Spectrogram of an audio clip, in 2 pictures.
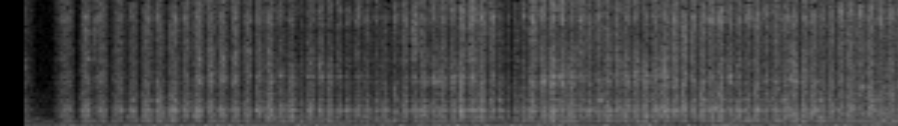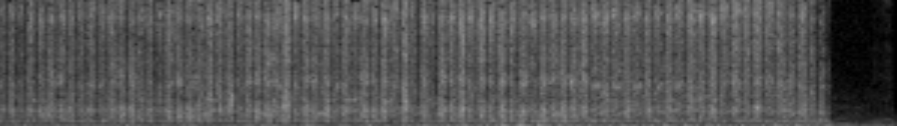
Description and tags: Foley that sounds like scratches on wood.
